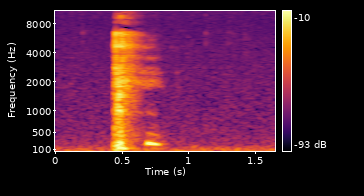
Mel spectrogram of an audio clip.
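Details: Adult with Tourette syndrome during a bad nighttime tic episode: sudden throat-clearing and cough-like bursts with a short grunt, then a brief voiced noise; involuntary vocal tics.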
